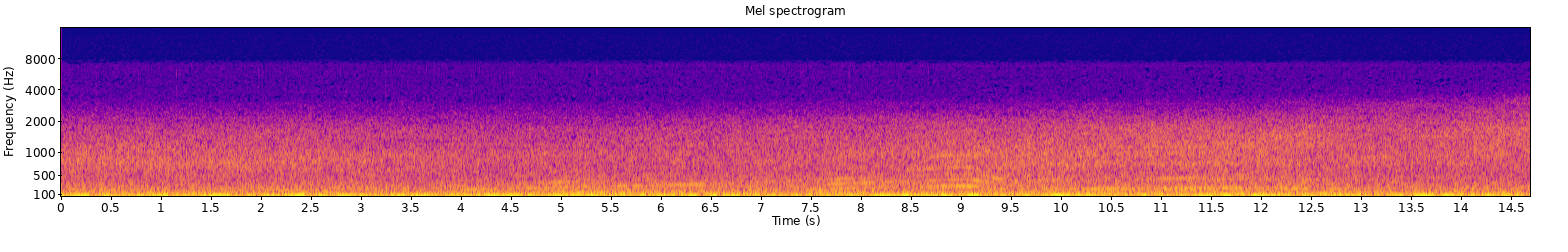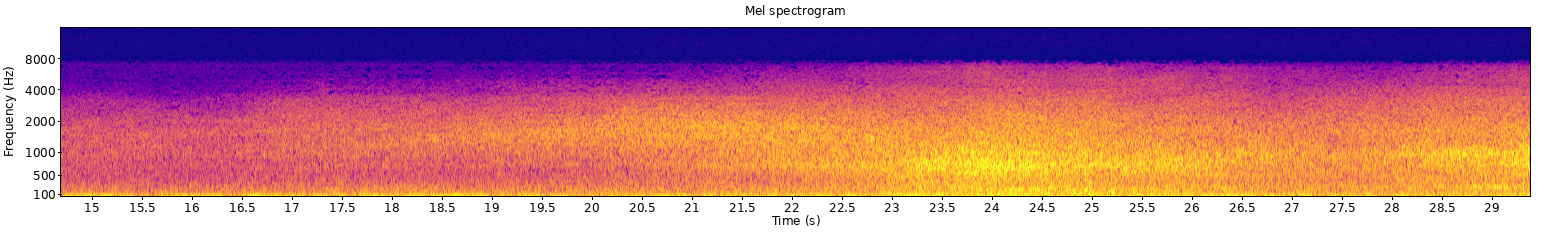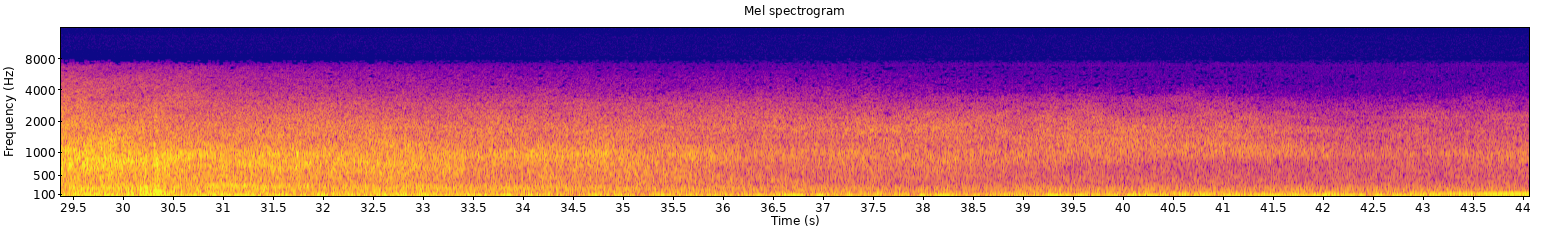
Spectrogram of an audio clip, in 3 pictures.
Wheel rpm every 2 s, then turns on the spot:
0, 0, 0, 0, 0, 0, 0, 0, 0, 0, 0, 0, 0, 0, 0, 0, 0, 0, 0, 0, 0, 0.
none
